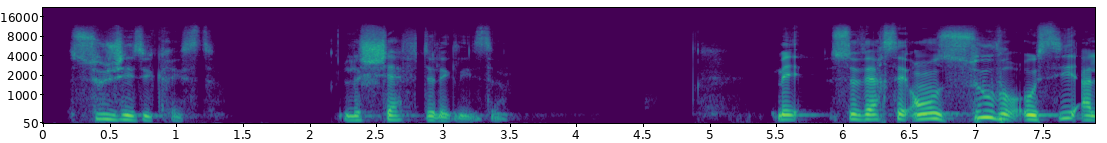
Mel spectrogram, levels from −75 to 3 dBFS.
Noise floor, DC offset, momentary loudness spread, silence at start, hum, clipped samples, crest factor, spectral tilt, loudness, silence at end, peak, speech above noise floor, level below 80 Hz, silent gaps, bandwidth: -75 dBFS; under 0.1%; 16 LU; 0.2 s; none; under 0.1%; 20 dB; -4 dB/octave; -21 LUFS; 0 s; -4 dBFS; 53 dB; -64 dBFS; none; 12.5 kHz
